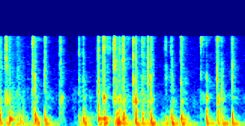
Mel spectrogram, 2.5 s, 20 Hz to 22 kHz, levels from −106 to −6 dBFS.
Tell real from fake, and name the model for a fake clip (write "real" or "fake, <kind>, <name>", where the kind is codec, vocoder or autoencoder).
fake, vocoder, Vocos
